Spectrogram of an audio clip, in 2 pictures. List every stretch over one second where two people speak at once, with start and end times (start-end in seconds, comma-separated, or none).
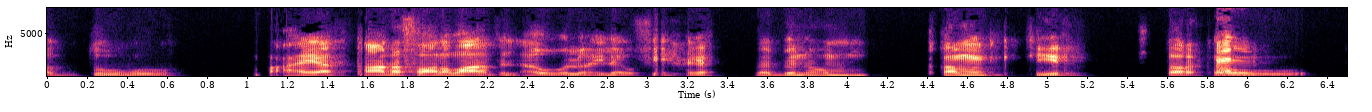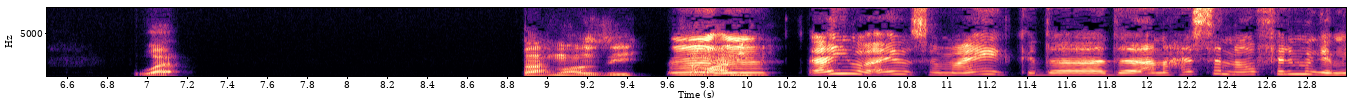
none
